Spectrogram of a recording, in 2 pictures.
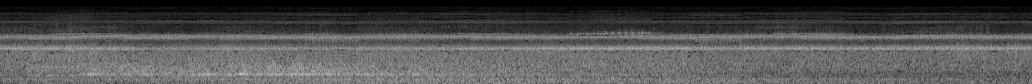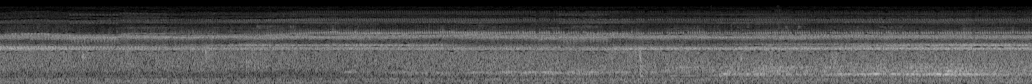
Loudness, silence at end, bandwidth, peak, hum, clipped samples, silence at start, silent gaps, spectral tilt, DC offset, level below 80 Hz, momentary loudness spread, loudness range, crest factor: -21 LUFS; 0 s; 16 kHz; -8 dBFS; none; under 0.1%; 0 s; none; -2.5 dB/octave; under 0.1%; -42 dBFS; 2 LU; 2 LU; 14 dB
